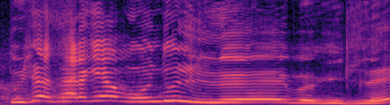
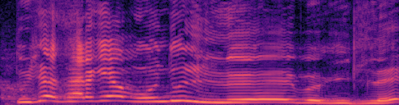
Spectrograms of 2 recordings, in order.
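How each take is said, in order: First: It is said in the Bankoti dialect. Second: It is said in the Bankoti dialect.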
